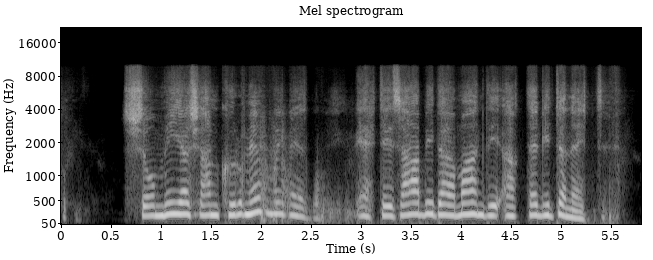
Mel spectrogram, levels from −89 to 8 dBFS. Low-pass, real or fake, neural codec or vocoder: 9.9 kHz; fake; codec, 16 kHz in and 24 kHz out, 0.8 kbps, FocalCodec, streaming, 65536 codes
